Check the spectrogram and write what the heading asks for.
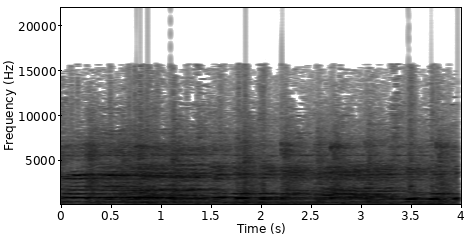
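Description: A church congregation singing a gospel worship song together in chorus.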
